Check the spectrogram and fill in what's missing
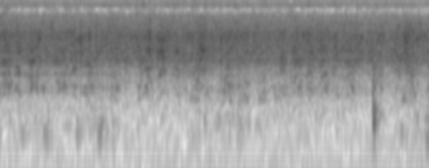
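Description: Grits cooking in a pot hiss and bubble while a whisk scrapes and stirs along the bottom, a steady close textured churn with one brief louder knock.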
